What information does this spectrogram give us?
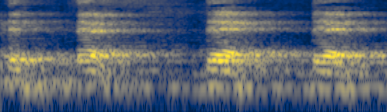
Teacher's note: जिभ्या की नोक आगे से उठती है और आगे की तरफ टकराती है। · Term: उत्क्षिप्त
